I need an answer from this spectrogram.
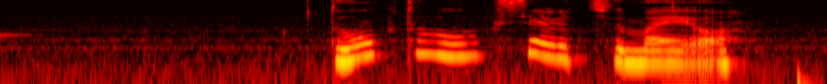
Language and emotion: Russian, positive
